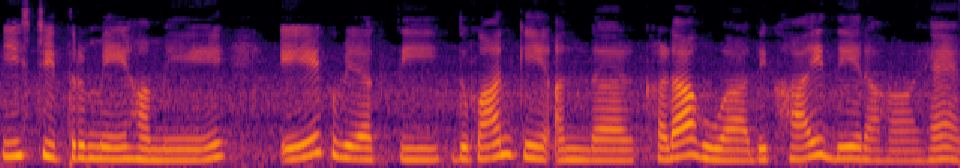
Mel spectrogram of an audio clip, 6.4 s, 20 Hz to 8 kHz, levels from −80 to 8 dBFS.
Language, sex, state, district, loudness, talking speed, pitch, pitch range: Hindi, female, Uttar Pradesh, Shamli, -17 LUFS, 140 wpm, 200 Hz, 185-225 Hz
